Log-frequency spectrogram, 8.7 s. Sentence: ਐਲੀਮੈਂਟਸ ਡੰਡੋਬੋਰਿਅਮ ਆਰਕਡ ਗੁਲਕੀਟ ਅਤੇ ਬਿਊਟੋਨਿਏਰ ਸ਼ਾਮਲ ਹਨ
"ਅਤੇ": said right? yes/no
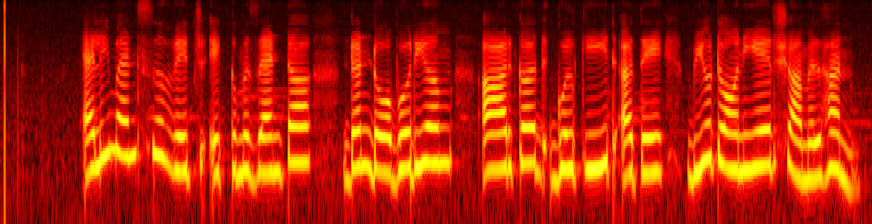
yes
